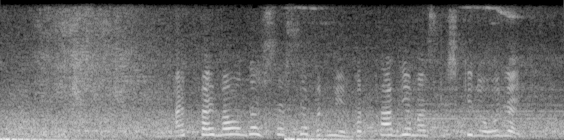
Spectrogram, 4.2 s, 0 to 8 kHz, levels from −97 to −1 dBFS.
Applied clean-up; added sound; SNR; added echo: none; Boom; 4 dB; none.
